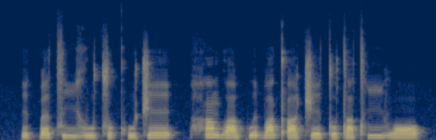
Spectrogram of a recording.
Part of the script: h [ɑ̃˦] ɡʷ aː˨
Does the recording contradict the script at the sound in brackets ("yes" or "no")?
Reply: yes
